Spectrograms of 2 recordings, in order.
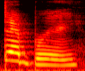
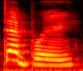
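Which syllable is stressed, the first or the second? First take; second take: first; first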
